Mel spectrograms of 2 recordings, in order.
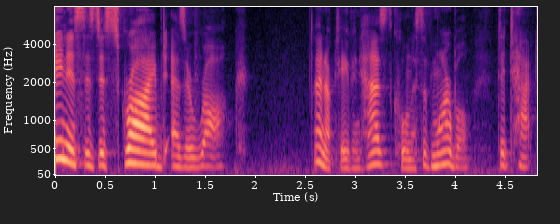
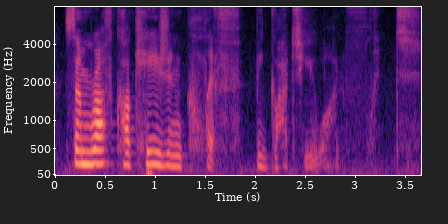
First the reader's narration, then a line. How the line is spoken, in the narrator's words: Dido, leveling accusations against her erstwhile lover, cries out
